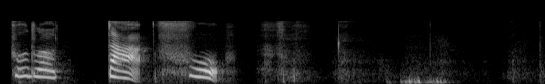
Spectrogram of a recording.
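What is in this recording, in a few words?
"cu1", Mandarin Chinese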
